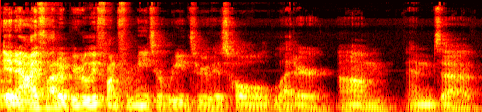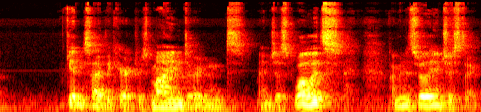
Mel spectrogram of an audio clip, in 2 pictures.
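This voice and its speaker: Male presenter, deep register, informal and self-deprecating delivery, recorded in a reverberant room. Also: fairly bright tone. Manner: self-deprecating, jokey, hesitant. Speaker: actor presenting a book reading video. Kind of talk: casual, rambling talk to camera. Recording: roomy, echoing indoor sound.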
